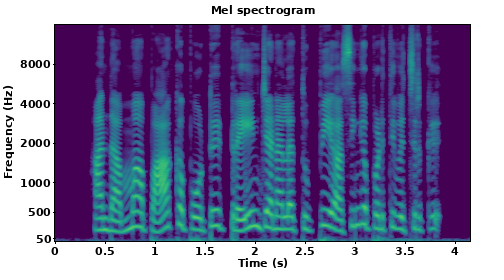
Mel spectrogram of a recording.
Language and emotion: Tamil, disgusted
